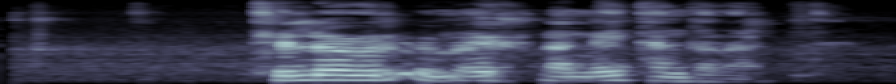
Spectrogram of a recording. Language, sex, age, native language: Icelandic, male, 40-49, Icelandic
